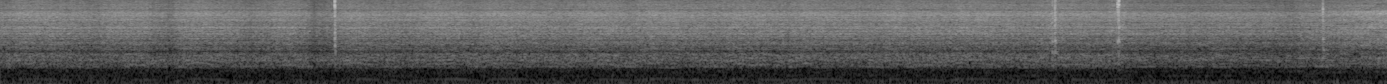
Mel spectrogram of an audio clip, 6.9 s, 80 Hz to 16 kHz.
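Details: 53" Casablanca Spirit Of Saturn ceiling fan, recorded 2018: even steady hiss with faint wavering hum underneath; rough dry noise from bad bearings, later replaced.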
